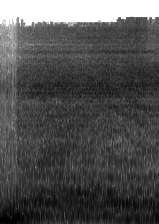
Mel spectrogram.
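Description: Loud live music from a concert sound system, heard from within the crowd: low sustained notes that shift in pitch under a steady hiss.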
